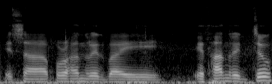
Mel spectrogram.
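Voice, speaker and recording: A man speaks with a Filipino accent. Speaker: construction worker vlogger. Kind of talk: casual vlog tutorial. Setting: outdoors on construction site. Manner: halting.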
